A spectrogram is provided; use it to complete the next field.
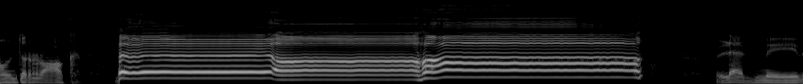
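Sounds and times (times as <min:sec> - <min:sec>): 
choir voices: 0:01.2 - 0:06.4.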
